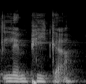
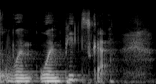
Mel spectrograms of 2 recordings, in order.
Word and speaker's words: Lempicka: name, I learned, so we pronounce it Lempicka at home, but in my first trip to Poland, I realized that the L is pronounced wa, so it was Wempicka.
